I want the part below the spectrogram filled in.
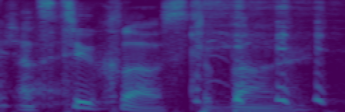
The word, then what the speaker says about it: Bonar: That is B-O-N-A-R. – It's probably Bonner, not Boner.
